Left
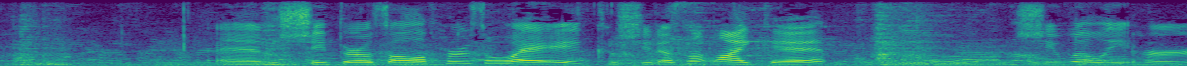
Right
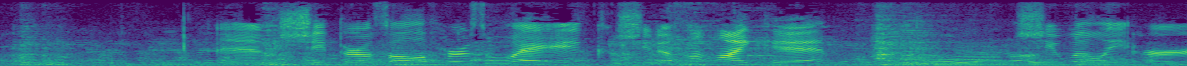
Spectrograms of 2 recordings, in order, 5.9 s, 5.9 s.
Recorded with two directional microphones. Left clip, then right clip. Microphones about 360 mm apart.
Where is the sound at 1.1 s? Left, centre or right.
Centre.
